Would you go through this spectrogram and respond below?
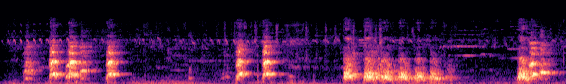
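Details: Labrador puppy from Karnal, Haryana, offered for sale, giving short barks in bursts: a pair of yaps near the start, another pair midway, then a rapid run of several barks and a final loud bark, with a faint steady background hum.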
